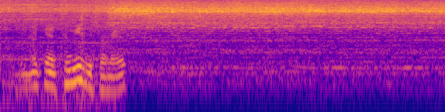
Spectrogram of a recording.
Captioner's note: saw buzzes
